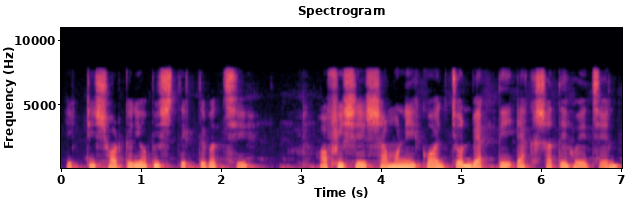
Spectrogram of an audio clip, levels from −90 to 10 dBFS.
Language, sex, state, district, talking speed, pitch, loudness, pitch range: Bengali, female, West Bengal, Cooch Behar, 95 wpm, 220 Hz, -14 LUFS, 200-240 Hz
